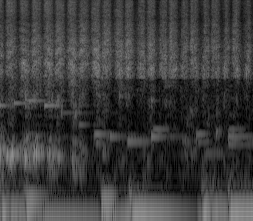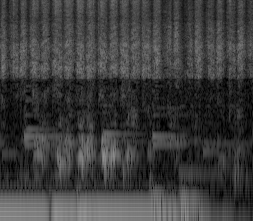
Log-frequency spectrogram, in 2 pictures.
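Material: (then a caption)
Leather. A brown polished leather oxford shoe, held in one hand and hollow with at most a shoe tree inside, is brushed across its upper with a wooden-backed pig-bristle brush in repeated strokes. The result is a steady run of quick, bright, hissing bristle swishes, with soft, steady low tones sustained underneath.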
